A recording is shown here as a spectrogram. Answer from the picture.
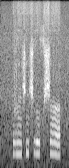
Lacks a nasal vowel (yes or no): no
